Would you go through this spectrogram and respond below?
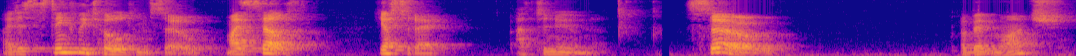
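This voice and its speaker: A man playing an indignant, pompous English gentleman from a Victorian stage comedy, speaking formally. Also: medium pitch, very animated, slow pace, vocal fry, long pauses, full character voice. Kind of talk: theatrical comic monologue. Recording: echoey room.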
